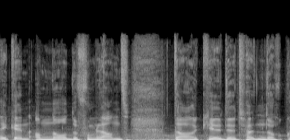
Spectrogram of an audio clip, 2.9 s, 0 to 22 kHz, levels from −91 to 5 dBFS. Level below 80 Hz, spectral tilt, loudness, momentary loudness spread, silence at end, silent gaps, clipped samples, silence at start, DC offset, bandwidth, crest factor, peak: -32 dBFS; -6 dB/octave; -16 LUFS; 5 LU; 0 s; none; under 0.1%; 0 s; under 0.1%; 17 kHz; 12 dB; -4 dBFS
